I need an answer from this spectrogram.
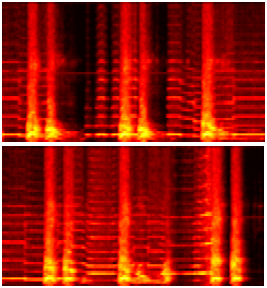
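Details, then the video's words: Scottish terrier named Scotty barking at a flute being played indoors: sharp bursts of barks come in pairs between steady flute notes, with wavering, drooping howl-like whines sliding down between the notes. "scottie barking at a flut"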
